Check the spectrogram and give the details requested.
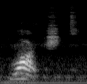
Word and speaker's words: watched: Like, it's watched. The letter T. Okay. Then we should sound ED like T. Okay. Or we should pronounce ED, sorry. Should pronounce ED like T.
